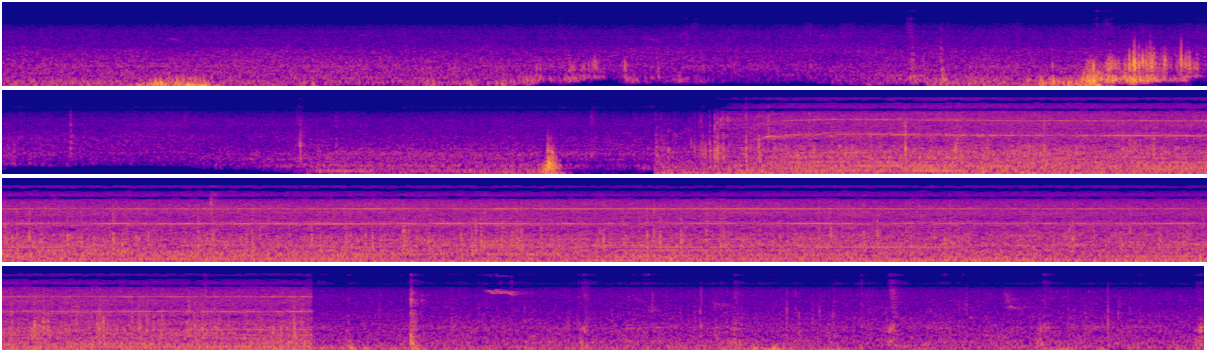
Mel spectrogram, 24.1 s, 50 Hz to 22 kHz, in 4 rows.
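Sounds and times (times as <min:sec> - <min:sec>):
machine humming with high whine: 0:09.3 - 0:19.6.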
